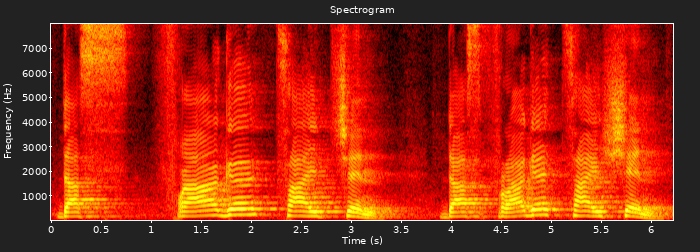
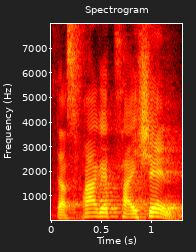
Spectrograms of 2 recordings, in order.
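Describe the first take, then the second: First: Fragezeichen stretched slowly, clear ts sound; slow model pronunciation. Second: Said in the usual way. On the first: Shown as a demonstration. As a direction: drill it slowly for the class. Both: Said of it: "pronounce them again".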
